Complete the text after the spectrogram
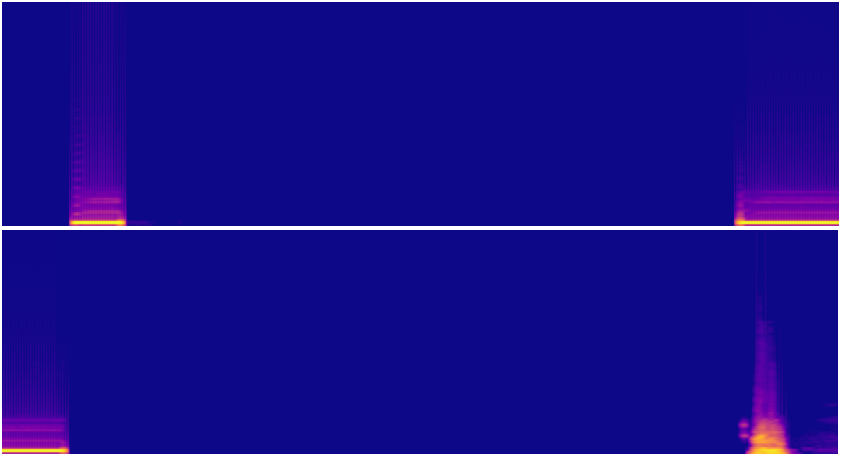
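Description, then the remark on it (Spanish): Telephone ringback tone: a short steady beep, then a longer ring several seconds later, separated by silence. A brief voice answers right at the end. “No, no le he dicho, voy a llamarlo y voy a preguntarle eh, cómo está.”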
